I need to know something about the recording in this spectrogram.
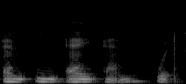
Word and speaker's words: Menewood: I pronounce it Menewood after the actual neighborhood where I grew up, which is called Menewood, Mean Wood.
